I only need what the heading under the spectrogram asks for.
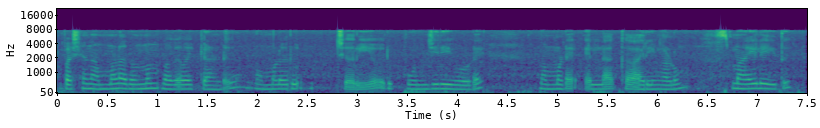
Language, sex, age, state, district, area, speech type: Malayalam, female, 30-45, Kerala, Kasaragod, rural, spontaneous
